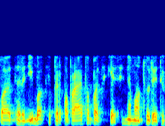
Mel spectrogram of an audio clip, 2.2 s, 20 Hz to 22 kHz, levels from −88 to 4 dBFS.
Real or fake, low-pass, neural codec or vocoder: fake; 3.6 kHz; codec, 16 kHz, 8 kbps, FunCodec, trained on LibriTTS, 25 frames a second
